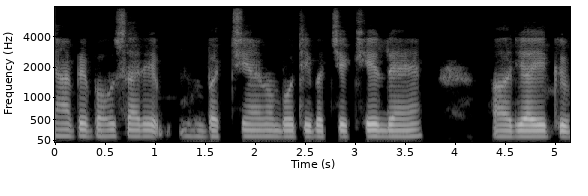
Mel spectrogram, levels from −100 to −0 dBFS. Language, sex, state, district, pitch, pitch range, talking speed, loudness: Hindi, male, Bihar, Jahanabad, 130 Hz, 130-135 Hz, 185 wpm, -38 LUFS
